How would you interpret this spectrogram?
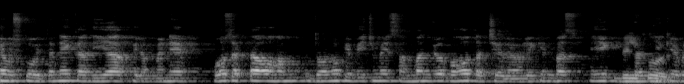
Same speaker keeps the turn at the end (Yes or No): Yes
